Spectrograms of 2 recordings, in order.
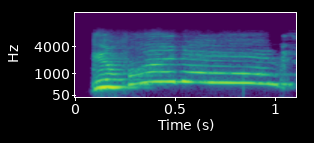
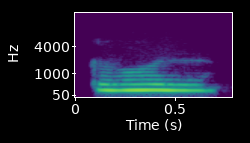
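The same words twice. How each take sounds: First: It is said brightly with cheerful energy. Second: It is mumbled flatly, barely moving the mouth.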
